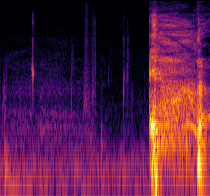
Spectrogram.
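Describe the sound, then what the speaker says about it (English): A person coughs close to the microphone, a sharp, loud burst and then a second cough after a brief quiet stretch with faint rustling. "Sorry about my cough, guys."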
